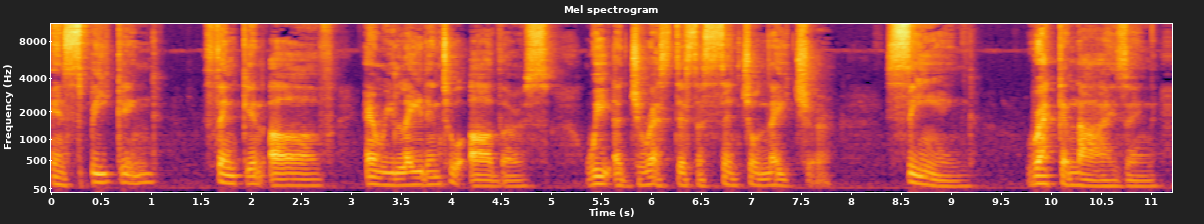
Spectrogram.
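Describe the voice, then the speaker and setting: A man leading a guided meditation from a script in a calm, measured, soothing way with pauses. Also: sits low.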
